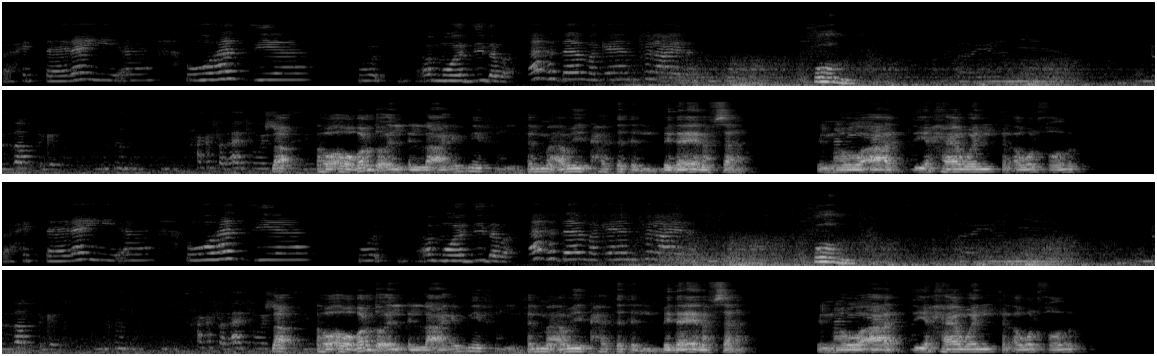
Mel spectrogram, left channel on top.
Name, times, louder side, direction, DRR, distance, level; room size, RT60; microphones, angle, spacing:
voice 1, 0.0-3.0 3.6-7.3 8.0-8.2 9.4-10.8 11.3-12.1 12.4-12.9 13.4-14.8 19.8-20.4, right 2 dB, 15° left, -1 dB, 0.7 m, -42 dB
sound 1, 5.5-18.2, right 2 dB, 85° right, 0.4 m, -43 dB
voice 2, 8.1-8.5 14.2-14.4 14.7-18.9 19.7-22.2, equal, 25° right, 0 dB, 0.5 m, -27 dB
2.9 x 2.2 x 2.4 m, 0.32 s
head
